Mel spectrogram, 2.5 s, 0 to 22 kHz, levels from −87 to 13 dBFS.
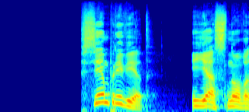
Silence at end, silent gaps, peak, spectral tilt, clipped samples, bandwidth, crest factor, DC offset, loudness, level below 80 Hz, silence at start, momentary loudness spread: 0 s; none; 0 dBFS; -4 dB/octave; under 0.1%; 19.5 kHz; 18 dB; under 0.1%; -18 LUFS; -50 dBFS; 0.8 s; 11 LU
